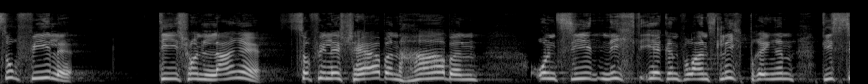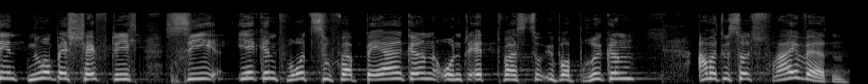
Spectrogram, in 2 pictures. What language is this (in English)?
German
